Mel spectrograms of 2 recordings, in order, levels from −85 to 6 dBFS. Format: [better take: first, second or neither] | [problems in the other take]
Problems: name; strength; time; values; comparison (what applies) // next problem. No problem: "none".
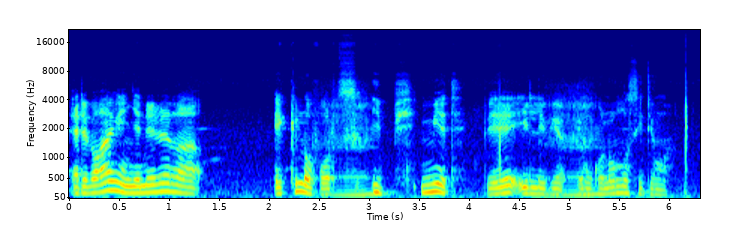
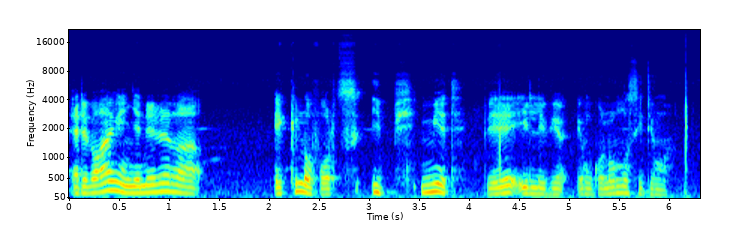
second | background sound (Wood); 13 dB below the speech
